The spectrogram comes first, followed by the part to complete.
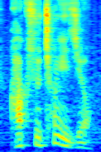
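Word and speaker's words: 郭树清: 여기서는 뭐냐면은 올 초까지만 하더라도 중국의 금융계 그러니까는 하나의 그 영향력 있는 인사 중에 하나가 꼬아수칭이라고 우리 발음으로 곽수청이죠.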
